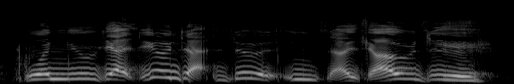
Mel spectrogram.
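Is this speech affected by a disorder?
Yes: cerebral palsy.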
